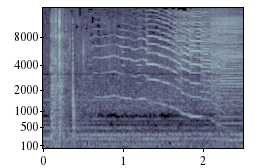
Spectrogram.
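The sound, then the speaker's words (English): A house's front door creaks slowly open: two quick latch clicks, then a long, drawn-out squeaky groan that slides downward in pitch. Fairly quiet, with no voices. “The door slowly opened to reveal an emaciated man with hollow eyes and a long, gaunt face.”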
